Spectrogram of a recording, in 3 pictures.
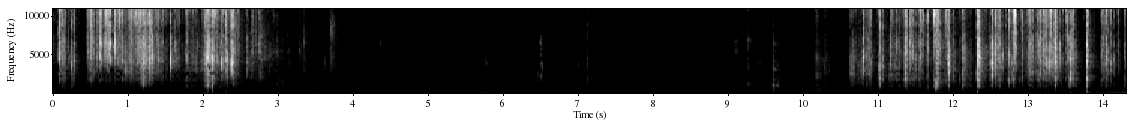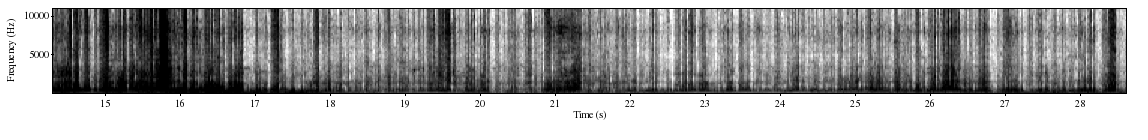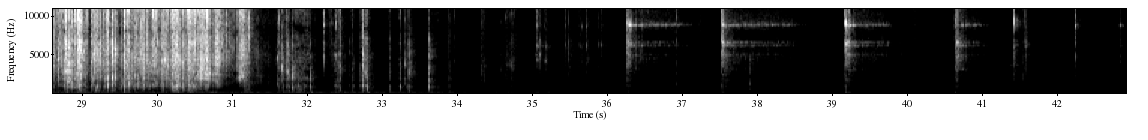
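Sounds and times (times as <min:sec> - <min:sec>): candy wrapper crinkling: 0:00.0 - 0:03.0, 0:10.6 - 0:34.8.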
